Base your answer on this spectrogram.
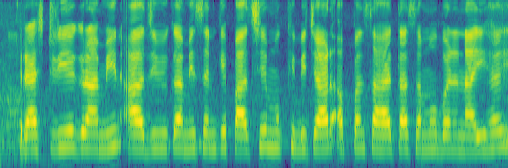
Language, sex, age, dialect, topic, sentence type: Magahi, male, 25-30, Western, banking, statement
